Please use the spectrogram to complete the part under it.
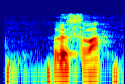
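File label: "лысва" Komi, male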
